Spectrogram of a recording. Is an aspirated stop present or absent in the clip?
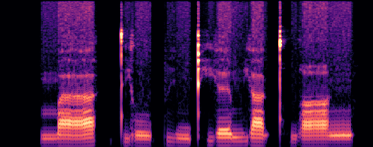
present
